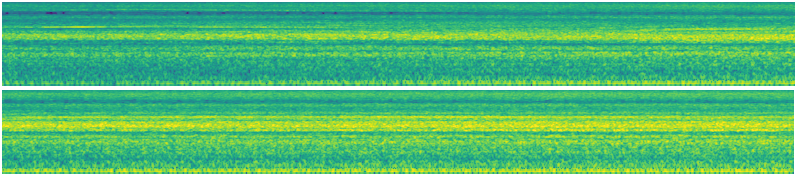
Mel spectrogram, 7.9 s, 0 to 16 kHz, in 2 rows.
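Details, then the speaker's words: Mack MP8 diesel truck, first start after replacing all injector cups and injectors: deep, steady idle with an even low rumble and no misses or knocks. Healthy idle. "oh yeah yeah yeah I forgot about that D that sounds awesome this thing sounds really good"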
